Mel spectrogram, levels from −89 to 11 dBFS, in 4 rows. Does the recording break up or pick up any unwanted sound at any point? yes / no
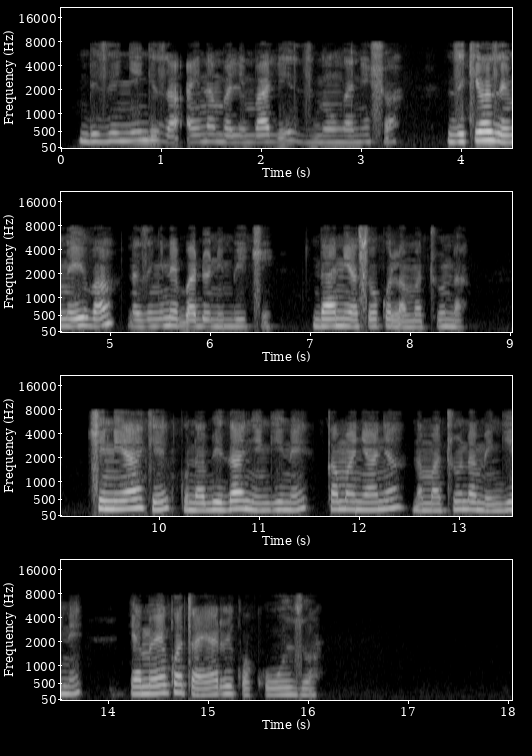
no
